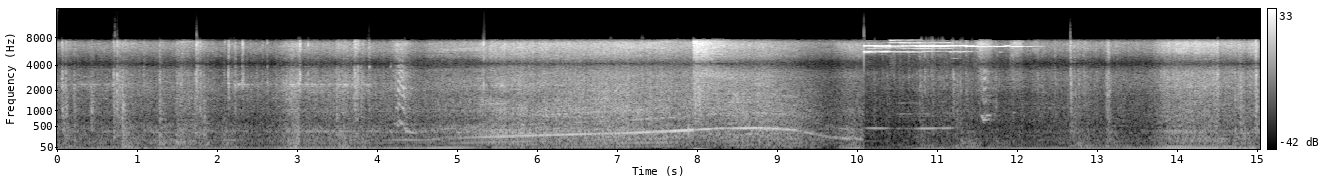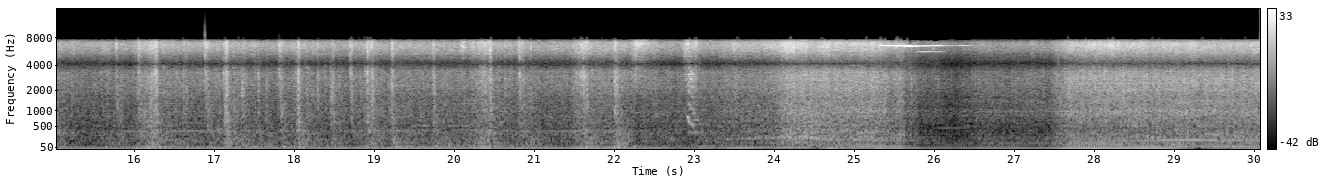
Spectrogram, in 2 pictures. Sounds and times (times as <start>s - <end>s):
Truck: 0.0s - 30.0s.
